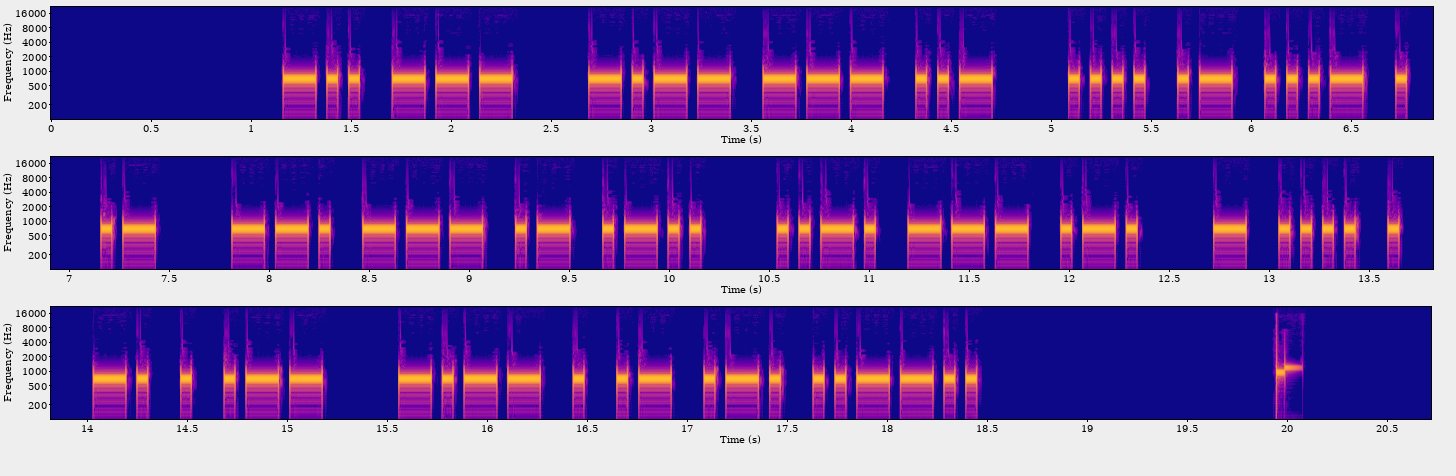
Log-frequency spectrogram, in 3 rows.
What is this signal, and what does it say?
Morse code, heard as a keyed tone, about 22 wpm, 700 Hz. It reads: DO YOU HAVE A GOAL FOR THE NEW YEAR?
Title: Sentences from Top 1000 Words - Review Part 5 - 22wpm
